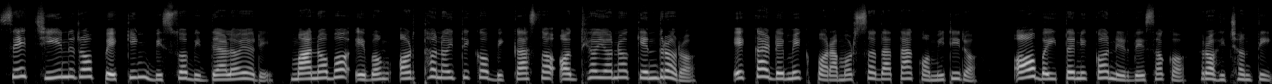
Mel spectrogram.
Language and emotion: Odia, neutral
